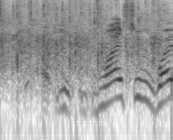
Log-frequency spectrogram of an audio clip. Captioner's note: audience applauds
